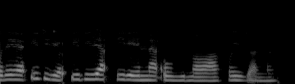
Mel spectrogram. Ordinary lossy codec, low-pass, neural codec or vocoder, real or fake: none; 5.4 kHz; codec, 44.1 kHz, 2.6 kbps, SNAC; fake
